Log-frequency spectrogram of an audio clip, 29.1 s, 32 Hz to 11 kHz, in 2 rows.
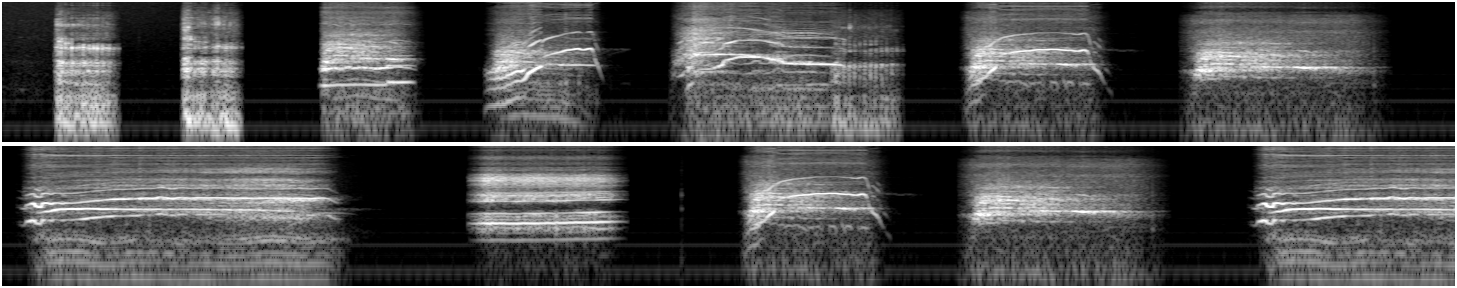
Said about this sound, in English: And hear the sounds of the Tasmanian tiger, recorded in captivity almost 100 years ago.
